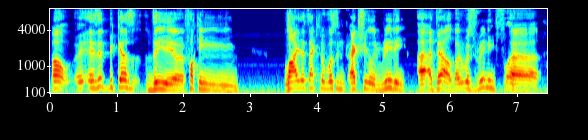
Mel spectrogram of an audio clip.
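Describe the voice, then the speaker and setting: A streamer of unclear gender commenting casually on a story game and reading its narration aloud, sometimes haltingly. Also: mid-range voice, lo-fi sound. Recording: game music underneath.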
